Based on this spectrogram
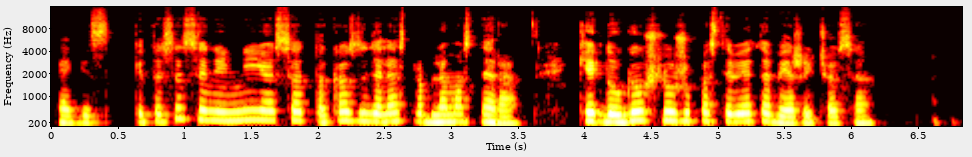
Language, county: Lithuanian, Telšiai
